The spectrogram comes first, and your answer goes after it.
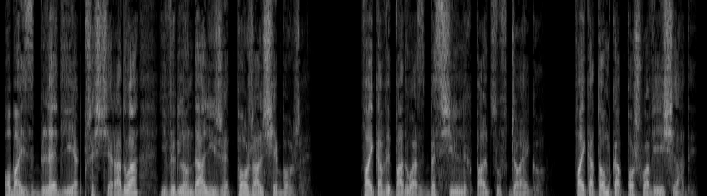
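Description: A male audiobook narrator with a slightly husky voice and an animated, rising-and-falling delivery. He reads in a measured storytelling manner, recorded dry and close. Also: medium pitch, no echo. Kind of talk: scripted narration.

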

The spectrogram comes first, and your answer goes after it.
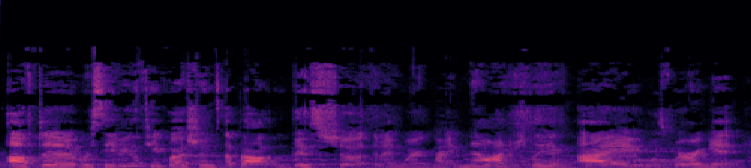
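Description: Her mid-range voice runs a little fast over background music in a rough, reverberant recording. She's an Australian woman in her 20s hosting a casual sewing tutorial at a desk with a sewing machine in a small room, chatting and gesturing expressively.

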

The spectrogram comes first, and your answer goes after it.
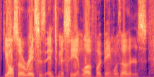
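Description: A man reading a scripted voice-over analysis of a film in a measured, explanatory way. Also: mid-range voice, pushed and bright, clean tone, no room sound, poor audio.

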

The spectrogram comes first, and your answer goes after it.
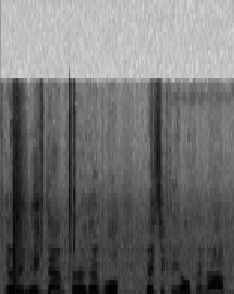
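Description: A young man who teaches energy auditing walks through a lesson outdoors on a rooftop, speaking at normal speed in a slightly high voice with a flat delivery. His explanation is halting, filled with fillers and restarts, against faint outdoor noise.

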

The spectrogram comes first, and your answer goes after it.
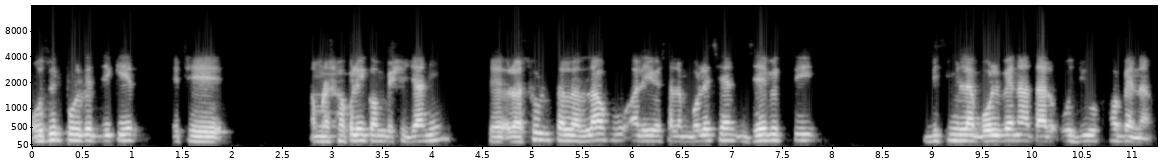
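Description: A male religious teacher from Bangladesh gives a pronunciation lesson, stretching out each Arabic word slowly between explanations. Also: on the high side, no room sound. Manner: slow, drawn-out recitation of Arabic words between explanations. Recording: dry, phone-like lo-fi audio.

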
